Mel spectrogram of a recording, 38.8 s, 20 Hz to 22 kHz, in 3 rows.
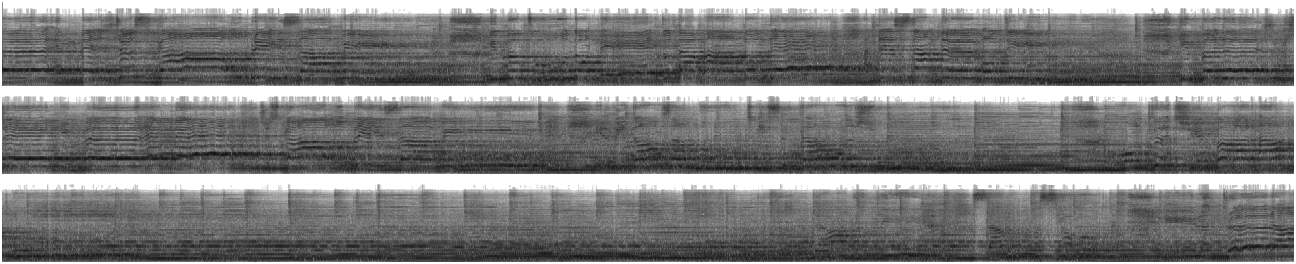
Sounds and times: Female singing: 0.0s - 11.0s, 11.6s - 22.5s, 23.8s - 27.4s, 33.9s - 38.7s
Music: 0.0s - 38.7s.

